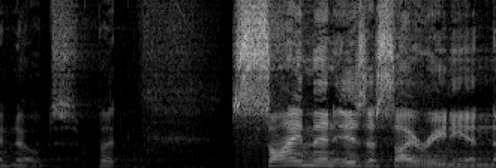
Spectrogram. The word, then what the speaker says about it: Cyrenian: And Cyrenian actually has a homophone in modern English, a word that sounds exactly the same as Cyrenian. Cyrenian, if you spell it S-I-R instead of C-Y-R, it refers to an animal in the genus Cyrenia, which includes dugongs, manatees, and sea cows.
